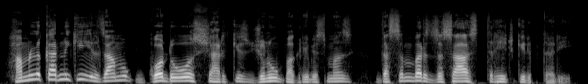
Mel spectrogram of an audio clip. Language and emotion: Kashmiri, neutral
